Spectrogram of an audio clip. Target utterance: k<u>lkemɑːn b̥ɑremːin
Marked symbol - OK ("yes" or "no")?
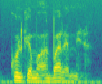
yes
